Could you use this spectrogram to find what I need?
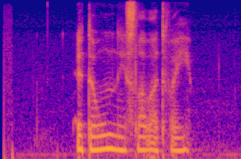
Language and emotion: Russian, neutral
